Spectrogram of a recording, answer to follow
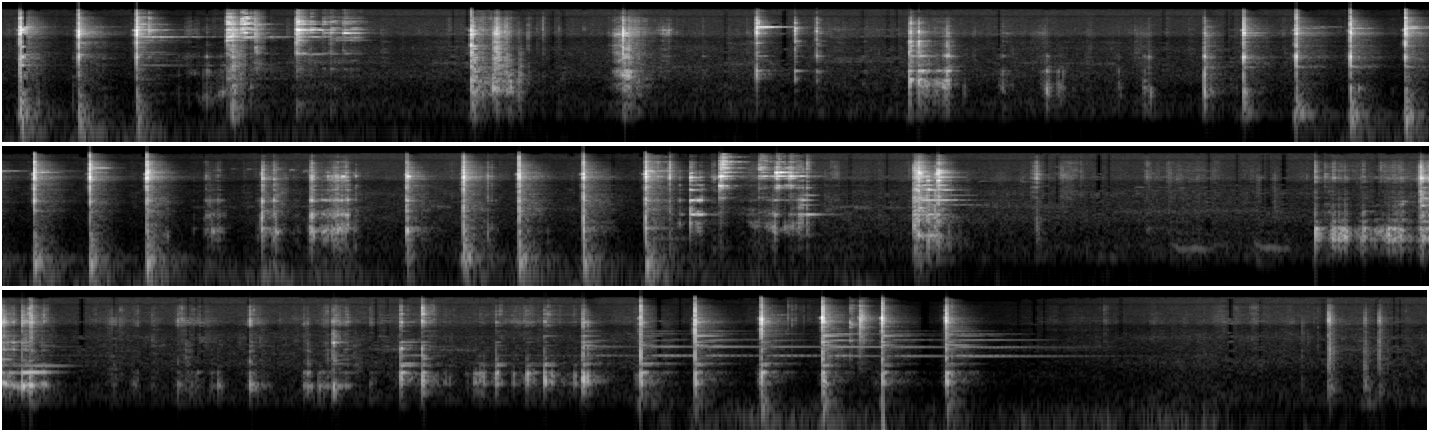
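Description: Steel hammer striking a non-stick cooking pan on a work block, sharp metallic blows at about one and a half a second with short clinks between. A rougher, longer scraping burst comes about two-thirds of the way in, and near the end a struck metal pot rings with a clear tone.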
